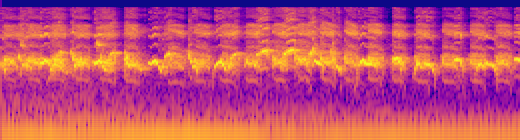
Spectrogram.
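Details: White-crested laughingthrush (bồ chao) greeting the morning with a loud, unbroken stream of harsh, laughing, rhythmic chatter, its notes rising and falling rapidly, over a low background hum.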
